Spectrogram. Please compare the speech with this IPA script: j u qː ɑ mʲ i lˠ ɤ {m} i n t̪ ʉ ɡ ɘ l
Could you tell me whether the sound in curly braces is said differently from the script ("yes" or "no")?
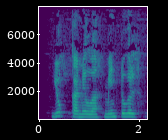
no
